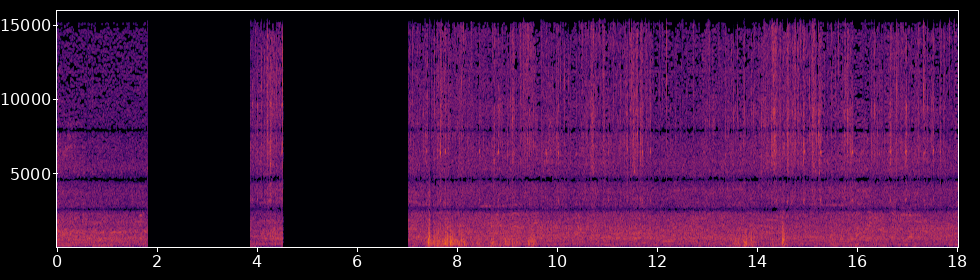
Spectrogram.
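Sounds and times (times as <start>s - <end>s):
distant town traffic: 7.0s - 18.0s.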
